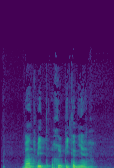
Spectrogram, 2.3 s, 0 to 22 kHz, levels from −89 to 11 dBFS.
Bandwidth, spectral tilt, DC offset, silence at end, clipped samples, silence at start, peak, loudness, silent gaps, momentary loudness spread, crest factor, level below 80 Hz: 12.5 kHz; -8 dB/octave; under 0.1%; 0.4 s; under 0.1%; 0.45 s; -4 dBFS; -21 LUFS; none; 10 LU; 18 dB; -54 dBFS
